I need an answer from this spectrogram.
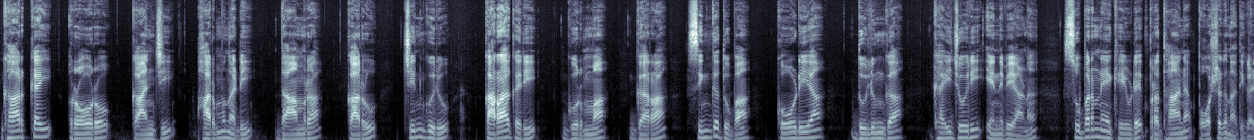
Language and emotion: Malayalam, neutral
